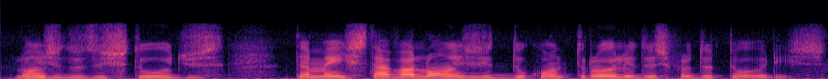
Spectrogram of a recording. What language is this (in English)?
Portuguese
